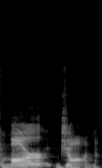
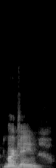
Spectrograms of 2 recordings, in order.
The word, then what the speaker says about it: Marjane: Just wanted to correct her name's pronunciation. It's kind of like Marjan. – Marjan. – Marjan. So we were talking about Marjan Satrapi. Satrapi, yeah. – How did we pronounce it? – Marjane. – Oh, okay. – And who wrote the Persepolis graphic novels, and she's just also a badass. And yeah, so we were pronouncing it incorrectly.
